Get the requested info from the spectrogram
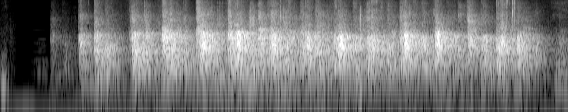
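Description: Audience applauding, starting about half a second in and tapering off near the end.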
